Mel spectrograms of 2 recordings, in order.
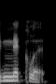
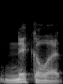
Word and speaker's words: Nicolett: niclet right it's like gotta be niclet it can't be Nicolette it has to be niclet yeah that Nicollet Mall niclet Avenue like but of course Greg Nicolette is like yeah I don't say my name like that I'm like okay sure and even even if even if people do say that nickel let part of it it's it's Nick it's Nicolette it's not right exactly yeah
